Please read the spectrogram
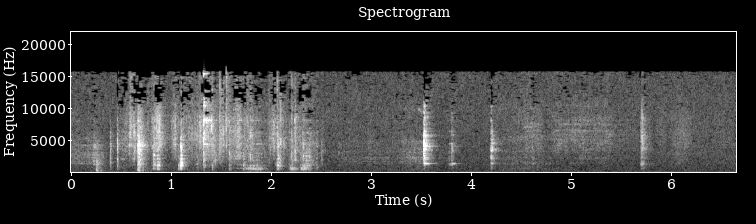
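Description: Small metal parts and hand tools clicking and clinking against each other: a quick run of light clicks over the first two and a half seconds, then a few scattered ticks.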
